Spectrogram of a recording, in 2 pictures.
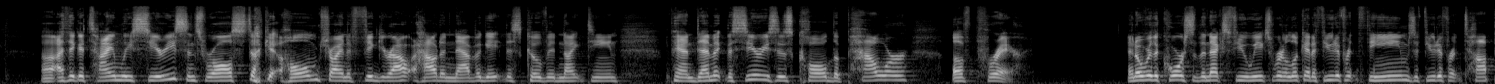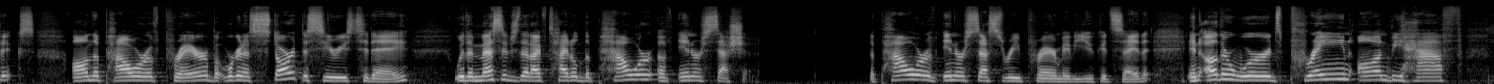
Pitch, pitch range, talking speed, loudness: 180 Hz, 165-195 Hz, 185 wpm, -23 LUFS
